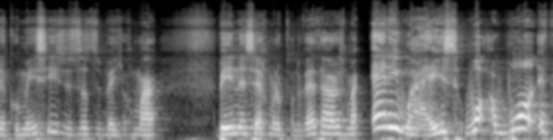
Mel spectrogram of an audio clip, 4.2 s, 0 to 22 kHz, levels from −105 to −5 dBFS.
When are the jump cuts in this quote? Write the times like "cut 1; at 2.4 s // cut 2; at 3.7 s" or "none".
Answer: cut 1; at 0.9 s // cut 2; at 1.6 s // cut 3; at 2.2 s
